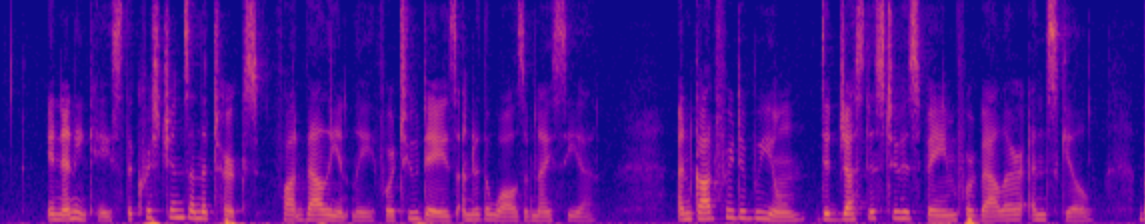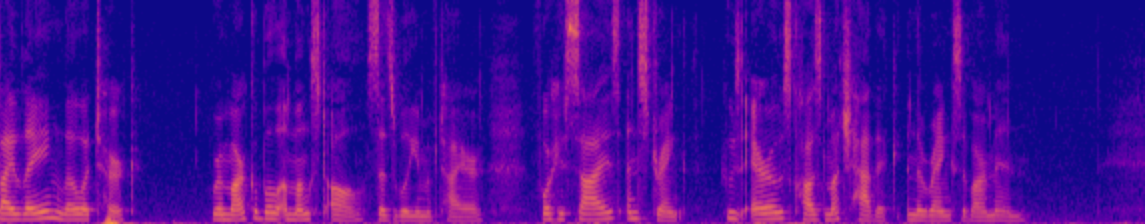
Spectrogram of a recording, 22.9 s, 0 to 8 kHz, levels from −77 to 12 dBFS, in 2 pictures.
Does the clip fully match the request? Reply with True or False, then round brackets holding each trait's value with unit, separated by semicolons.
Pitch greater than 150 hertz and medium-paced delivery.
True (185 Hz; 155 wpm)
